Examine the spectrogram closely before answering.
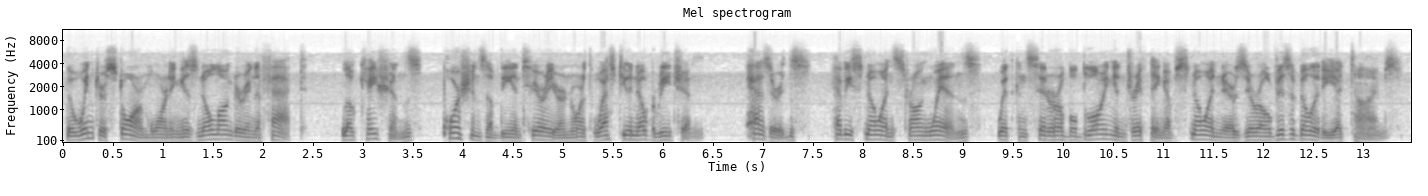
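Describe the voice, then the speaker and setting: Male weather radio announcer, lowish voice, formal and automated, reading emergency bulletins through dull, lightly noisy radio. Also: expressive, moderate pace. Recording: muffled lo-fi weather radio, humming noise.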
